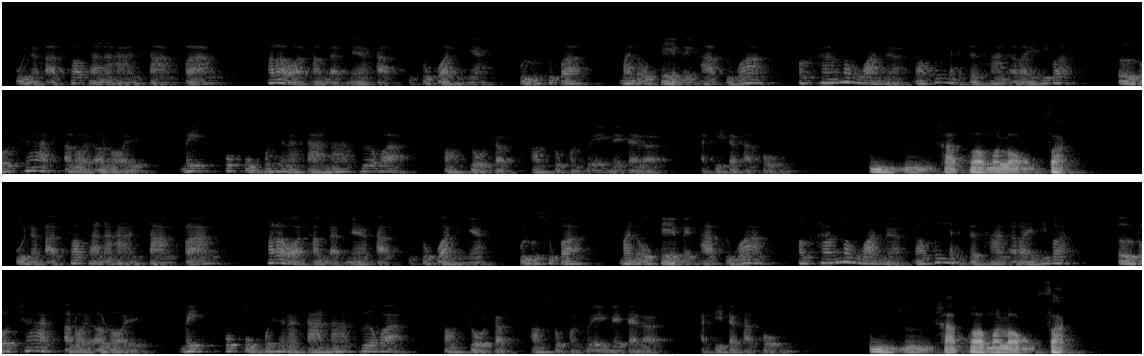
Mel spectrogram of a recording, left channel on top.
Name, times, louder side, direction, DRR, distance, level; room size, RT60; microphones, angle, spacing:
voice 1, 0.1-2.2 2.7-3.9 4.3-4.8 5.2-5.8 6.2-7.6 8.0-10.7 11.2-12.8 13.2-15.4 15.8-18.0 18.4-19.3, right 1 dB, 55° right, 4 dB, 2.1 m, -41 dB
voice 2, 20.1-22.0, right 2 dB, 30° right, 8 dB, 0.6 m, -30 dB
10.5 x 7.7 x 3.2 m, 0.42 s
head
